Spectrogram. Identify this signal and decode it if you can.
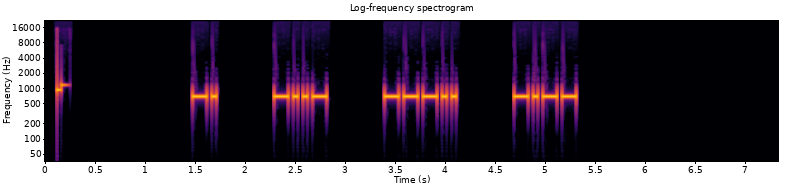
Morse code, heard as a keyed tone, about 25 wpm, spaced as for 12 wpm, 700 Hz. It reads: NX8Y
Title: USA Call Signs - 4 Characters - 4x Character Spacing - 25wpm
